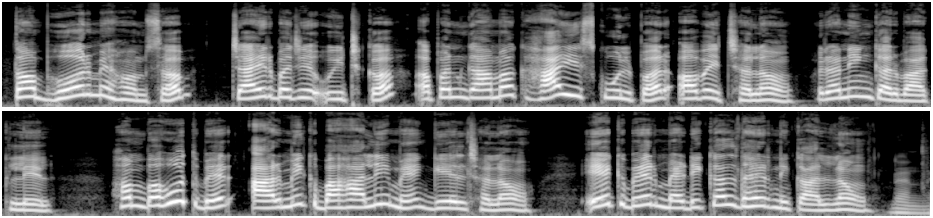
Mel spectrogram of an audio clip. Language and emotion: Maithili, neutral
